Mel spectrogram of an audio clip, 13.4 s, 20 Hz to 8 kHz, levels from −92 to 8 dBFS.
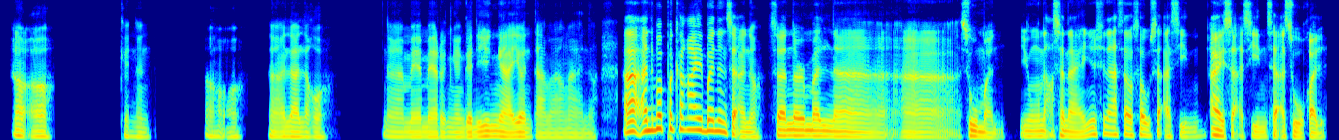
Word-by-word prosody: Oo 115 -3 -1 0.8
ganun. 100 -3 -8 0.6
Oo 100 -2 -8 0.3
naalala 100 -1 -2
ko, 100 -1 -4 0.6
na 105 -2 -5
may, 100 0 -2
meron 100 0 -2
ng 95 0 -3
ganun, 100 +1 0
yun 110 0 +1
nga 100 -2 +3
yun 100 0 +1
tama 90 -1 -5
nga 90 - -6
ano. 85 - -11 0.3
Ah, 215 +1 +9
ano 225 - +7
ba - - +4
pagkakaiba 250 -3 +3
nun 215 -3 +3
sa - - +3
ano 100 -1 -3
sa 125 - +3
normal 120 -2 +4
na, 105 -1 +2 0.6
ah, 100 0 -3
suman? 100 -7 0 0.2
Yung 110 0 -2
nakasanayan 110 +1 -1
yung 150 - -2
sinasawsaw 140 -4 0
sa - - -2
asin. 100 -1 -6
Ay 130 -3 +7
sa - - -2
asin, 100 -2 -4
sa - - 0
asukal. - - -1
105 Hz, 175 wpm, -23 LUFS, 100-125 Hz, 0.8 s, Ah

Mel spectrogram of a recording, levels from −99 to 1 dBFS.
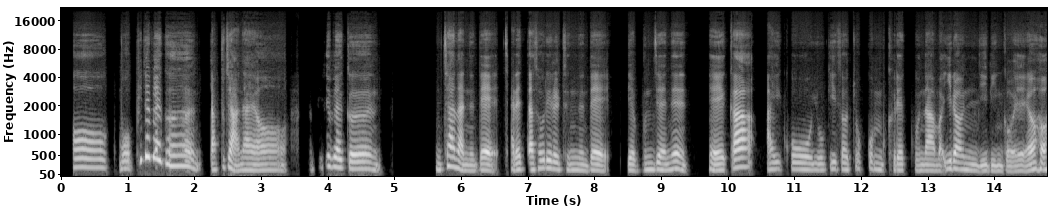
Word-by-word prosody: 어 205 -2 +1 0.2
뭐 180 +1 -2
피드백은 295 - +3
나쁘지 175 +7 0
않아요. 145 -1 0 0.3
아 155 - -19
피드백은 175 - +2 0.8
괜찮았는데 150 - +2
"잘했다." 155 +1 0
소리를 185 -1 0
듣는데 145 -3 0 0.3
이게 145 -1 0
문제는 155 0 0 0.3
제가 175 +9 +4 0.2
"아이고. 160 -2 -3
요기서 155 +1 -5
쪼끔 160 -1 -8
그랬구나." 140 -1 -3
막 135 - -3
이런 160 -7 0
일인 130 0 -3
거예요. 130 +7 0
155 Hz, 235 characters per minute, -21 LUFS, 145-185 Hz, 0.8 s, 제가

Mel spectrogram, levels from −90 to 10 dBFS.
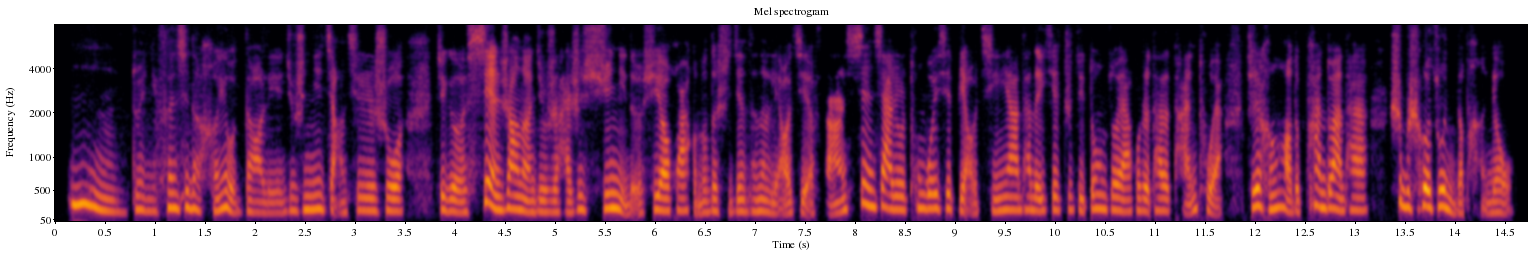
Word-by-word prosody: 嗯， 210 - +3
对， 205 -1 -4
你 180 -1 -9
分 230 +4 +1
析 235 +3 0
得 220 -3 0
很 180 +3 -5
有 180 -8 +2
道 165 -1 -4
理， 155 0 -9
就 190 +2 -8
是 205 - -4
你 210 +1 +2
讲 160 -5 -4
其 190 +4 -8
实 185 -1 -1
说 180 -1 +1 0.3
这 200 - -1
个 170 -2 +1
线 245 - +4
上 210 0 +3
呢， 170 -3 +1
就 170 0 -3
是 170 0 -3
还 160 -1 -5
是 205 +4 -3
虚 220 +3 -2
拟 220 -4 +4
的， - - -5
需 205 - -7
要 190 -2 +6
花 185 0 -1
很 - - -8
多 165 - -5
的 180 - -2
时 165 -1 -12
间 180 0 -2
才 180 0 -7
能 180 -2 -2
了 150 0 -2
解， - - -3
反 - - -1
而 195 - 0
线 265 +4 0
下 235 -4 +3
就 205 - +1
是 200 - 0
通 220 +2 -3
过 220 - +3
一 - - +3
些 220 +1 -1
表 185 -3 -2
情 185 +1 -6
呀， 200 -1 +1
他 200 0 -4
的 185 - +1
一 185 - -2
些 200 0 -3
肢 200 +1 -10
体 185 -3 -4
动 215 0 -1
作 200 -1 0
呀， 175 -1 +2
或 190 - -4
者 180 - +3
他 185 +2 -3
的 180 - +1
谈 200 - -5
吐 - - -1
呀， - - -2 0.2
其 245 - +3
实 260 - +8
很 220 +2 0
好 - - +3
地 175 - -1
判 245 +4 0
断 225 -5 +4
他 195 0 -3 0.2
适 320 - 0
不 245 - +4
适 240 - -3
合 260 -2 +11
做 255 +2 +5
你 195 - +1
的 150 - -3
朋 - - -13
友。 165 0 -4
195 Hz, 355 characters per minute, -21 LUFS, 180-215 Hz, 0.3 s, 合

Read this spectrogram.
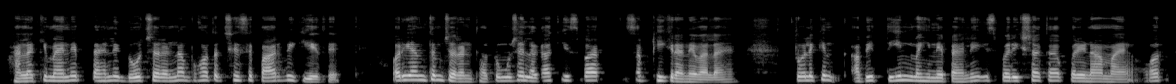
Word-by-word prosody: हालाँकि 150 +5 +1
मैंने 175 +3 +3 0.2
पहले 170 +2 +1
2 170 - +6
चरण 165 -2 +2
न - - +1
बहुत 190 +1 -2
अच्छे 195 +3 -3
से 195 +1 -2
पार 165 +2 +2
भी 200 0 -1
किए 125 -1 +2
थे - - -3 0.6
और 195 - +5
ये 210 - +6
अंतिम 205 0 +2
चरण 140 -7 +2
था, 135 +2 -5
तो 165 - -4
मुझे 170 +4 +1
लगा 175 +1 +2
कि 190 - -3
इस 190 +2 -5
बार 185 0 +5 0.4
सब 185 -1 -5
ठीक 175 -2 +1
रहने 125 -3 +2
वाला 110 0 0
है 120 +2 -9 0.6
तो 185 - +2
लेकिन 190 +1 0 0.2
अभी 175 +4 +3
3 190 +2 +3
महीने 160 -2 +2
पहले 140 +6 -2
इस 180 0 -3
परीक्षा 170 +2 +3
का 175 - +2
परिणाम 135 -4 +1
आया 115 0 -3
और 165 +4 -4
170 Hz, 210 wpm, -22 LUFS, 150-185 Hz, 0.6 s, 2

